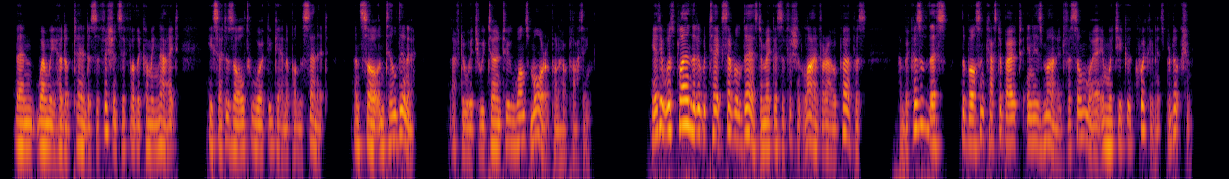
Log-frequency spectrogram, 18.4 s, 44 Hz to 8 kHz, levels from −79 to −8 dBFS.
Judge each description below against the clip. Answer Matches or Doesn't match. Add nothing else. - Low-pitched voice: Matches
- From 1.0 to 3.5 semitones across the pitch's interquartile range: Doesn't match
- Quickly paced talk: Matches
